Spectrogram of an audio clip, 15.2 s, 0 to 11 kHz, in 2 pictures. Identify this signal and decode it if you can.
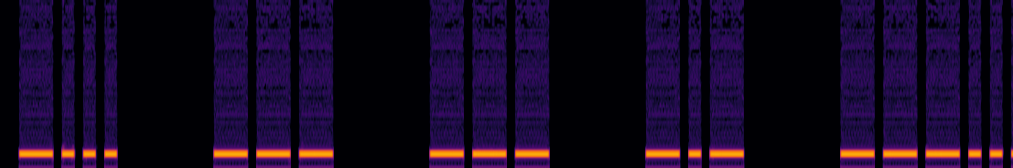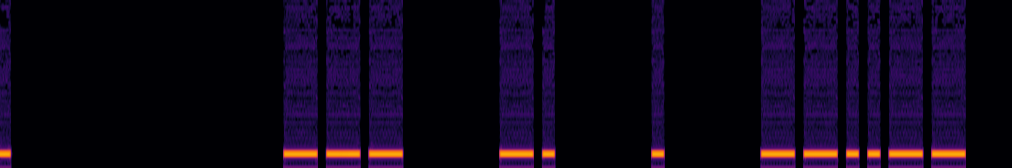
Morse code, heard as a keyed tone, about 15 wpm, spaced as for 8 wpm, 1000 Hz. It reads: BOOK: ONE,
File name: qotdfiles / 8wpm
